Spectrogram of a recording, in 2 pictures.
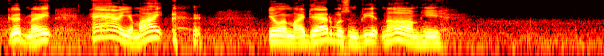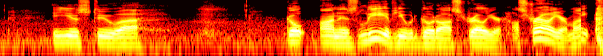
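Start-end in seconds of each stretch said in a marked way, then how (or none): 0.1-1.7 playful mock Aussie greeting, pitched up; mock Australian. Lawyer greets an Australian viewer, mock Aussie accent. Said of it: "You're Australian, huh?". 11.2-12.0 Aussie "Australia, mate" with a falling Australia; mock Australian. Vlogger mimics Australians saying their country, mock accent. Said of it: "funny you guys say Australia".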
